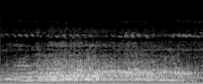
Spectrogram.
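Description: A lion roars in one long, deep, rumbling call that swells and holds steady for about two seconds, loud, with no voices over it; the roaring has gone on all night.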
